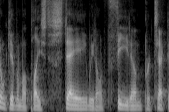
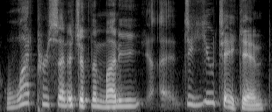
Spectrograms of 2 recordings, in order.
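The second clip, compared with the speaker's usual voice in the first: sarcastic mock outrage; 7 semitones higher than usual. Real, not acted.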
